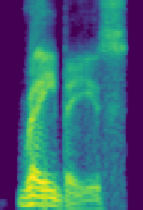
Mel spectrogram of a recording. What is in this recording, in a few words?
"rabies", British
